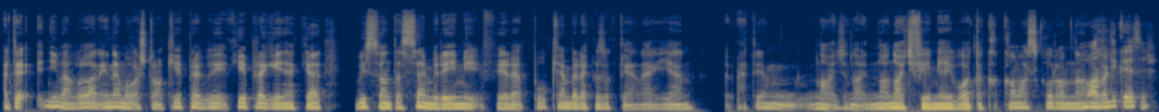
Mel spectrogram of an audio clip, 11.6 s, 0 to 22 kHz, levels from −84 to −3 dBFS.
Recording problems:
none

